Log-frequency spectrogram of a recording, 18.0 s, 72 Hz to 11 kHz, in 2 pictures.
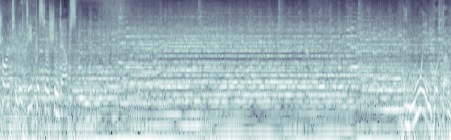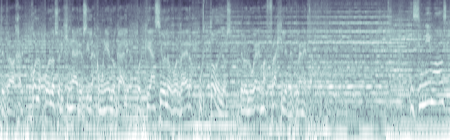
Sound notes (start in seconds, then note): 2.2 uplifting music; 8.5 speaking in foreign language; 17.7 speaking in foreign language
